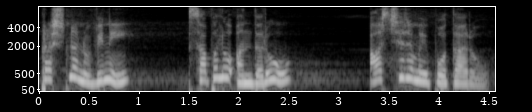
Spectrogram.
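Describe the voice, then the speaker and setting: A woman's voice: high-pitched, lively intonation, takes it slowly. A woman narrating a scripted children's story, with music behind her. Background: background music.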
